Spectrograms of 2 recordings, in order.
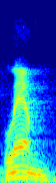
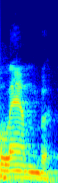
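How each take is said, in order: First: The word ends with an m sound. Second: The word ends with a b sound. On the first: The speaker calls it right. "Termina com som de M" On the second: The speaker calls it wrong. "a gente não fala lamb"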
